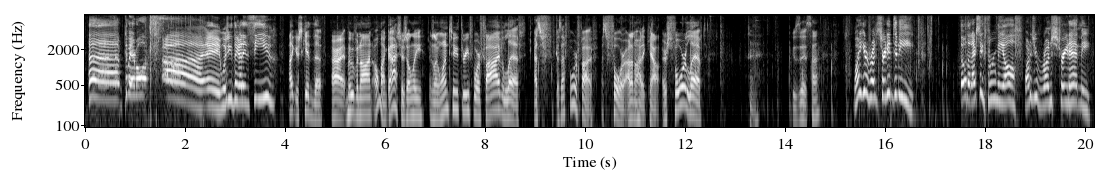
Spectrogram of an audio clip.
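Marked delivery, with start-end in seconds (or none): 0.1-3.8 high-pitched gleeful taunting; excited taunt. Real, not acted. Hunter catching a hiding player, high taunting cry. 15.4-20.1 high, startled protest; incredulous outcry. Real, not acted. Player rushed head-on by target, high incredulous outcry.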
